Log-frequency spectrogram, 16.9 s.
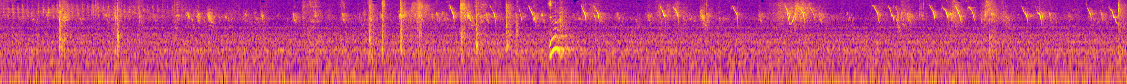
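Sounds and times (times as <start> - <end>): birds chirping: 0.0 - 16.9
steady low hum: 0.0 - 16.9.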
